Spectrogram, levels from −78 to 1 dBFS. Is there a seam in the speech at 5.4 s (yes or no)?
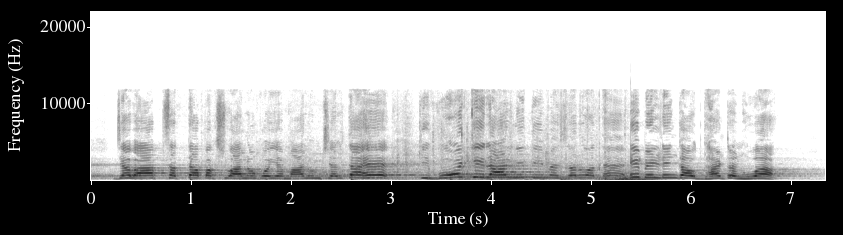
yes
